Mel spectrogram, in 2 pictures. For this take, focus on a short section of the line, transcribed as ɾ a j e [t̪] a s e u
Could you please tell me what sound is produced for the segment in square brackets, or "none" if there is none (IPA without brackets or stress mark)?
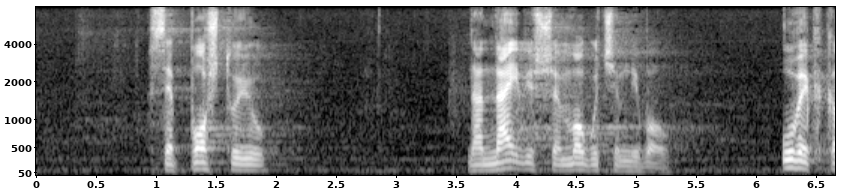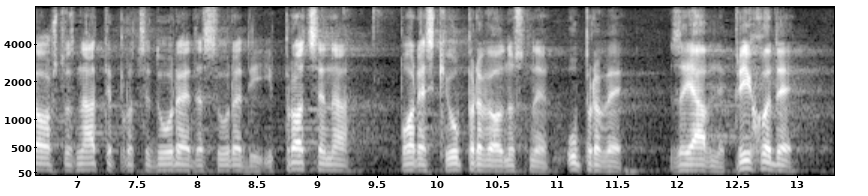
d̪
